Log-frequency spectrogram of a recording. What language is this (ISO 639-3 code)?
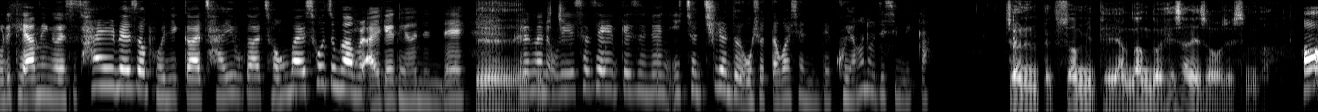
kor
